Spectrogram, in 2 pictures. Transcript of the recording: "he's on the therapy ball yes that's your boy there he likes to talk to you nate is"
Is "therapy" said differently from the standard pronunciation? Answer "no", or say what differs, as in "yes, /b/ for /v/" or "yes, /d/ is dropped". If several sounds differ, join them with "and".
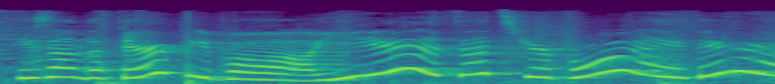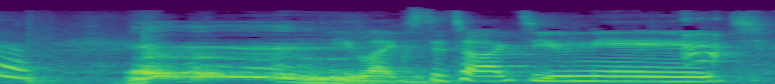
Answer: no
